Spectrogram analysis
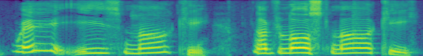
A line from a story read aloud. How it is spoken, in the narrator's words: let out a wail that seemed to slide like a knife down Miss Merivale's backbone, cutting her in two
